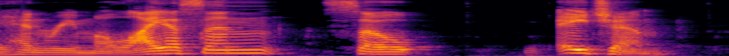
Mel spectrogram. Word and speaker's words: Molaison: Now, I've heard his last name pronounced a number of ways. Henry Molaison is how I've heard it from Stan Klein, who I learned memory from.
